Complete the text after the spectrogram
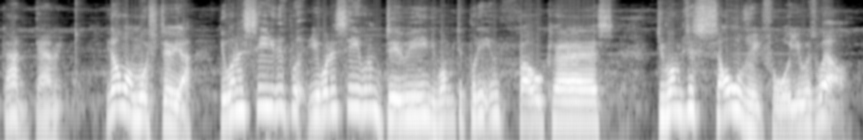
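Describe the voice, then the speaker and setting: A man's voice: sits high, very animated, a little fast, darkish tone. A man chatting casually on a live stream while repairing a console, sarcastic and swearing often as he answers his chat.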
